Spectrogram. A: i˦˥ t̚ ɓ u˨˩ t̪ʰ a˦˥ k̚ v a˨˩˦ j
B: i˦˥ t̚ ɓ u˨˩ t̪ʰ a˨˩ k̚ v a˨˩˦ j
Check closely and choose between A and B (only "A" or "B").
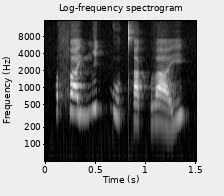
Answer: B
